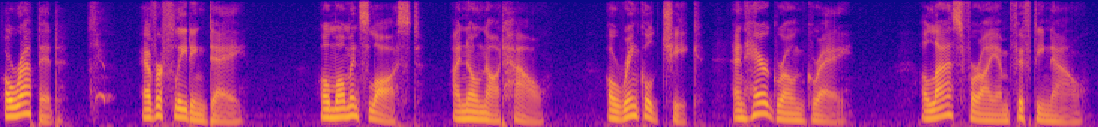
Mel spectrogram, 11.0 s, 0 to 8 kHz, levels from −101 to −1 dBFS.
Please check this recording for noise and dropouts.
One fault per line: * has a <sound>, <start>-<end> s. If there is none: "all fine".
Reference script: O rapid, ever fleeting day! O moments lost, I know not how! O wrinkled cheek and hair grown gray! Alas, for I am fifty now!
* has a sneeze, 0.9-1.2 s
